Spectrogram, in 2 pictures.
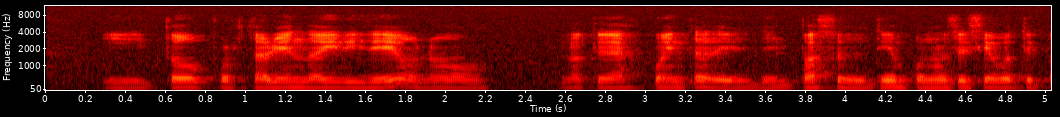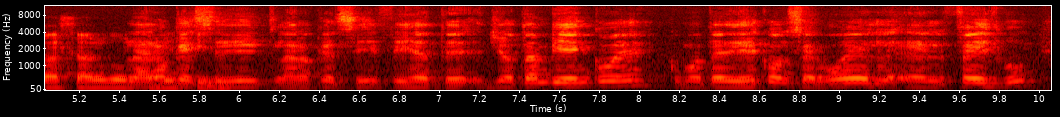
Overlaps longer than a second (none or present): none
